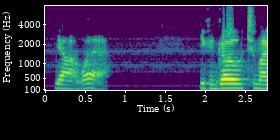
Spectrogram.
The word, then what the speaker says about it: Yahweh: It doesn't have Yeh, it's not Yeh like short for Yehovah, it's Yah. Now, if you want to know about the second syllable, why it's Veh, or at least that's the best guess, Yahweh, Yahweh, you can go to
